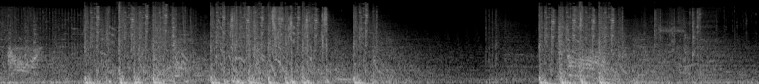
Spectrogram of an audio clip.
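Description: Sustained automatic gunfire from a Mass Effect 3 firefight roars in long, dense bursts with brief lulls between them. The shooting is loud and close, with some voices mixed into the combat noise.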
